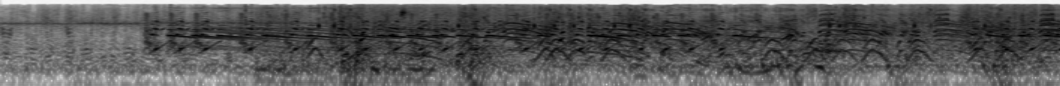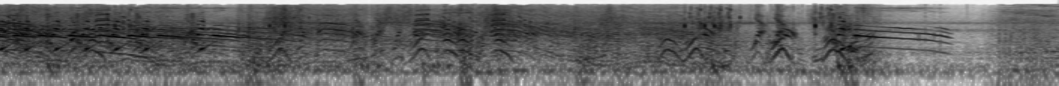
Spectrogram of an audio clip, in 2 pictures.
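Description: Many small creatures chirp and squeak in high, quick voices.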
